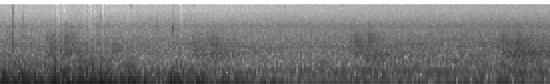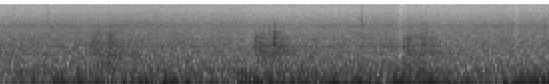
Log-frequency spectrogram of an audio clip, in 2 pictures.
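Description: Outdoors, wind rumbles and buffets loudly.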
